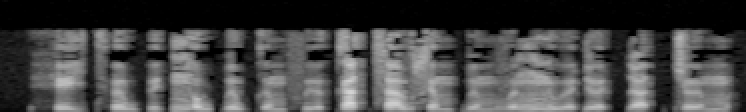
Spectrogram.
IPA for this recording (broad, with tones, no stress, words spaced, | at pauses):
he˨˩˦jt̪ʰə˨˩w ʔɨ˦˥t̚ɲɔ˧wɓə˨˩wkə˨˩˨m fɨ˨˩˦ə̯ka˦˥t̚sa˨˩˦wsə˨˩˨m ɓə˨˩˨mvə˧˥ŋnu˨˩˨ə̯ ɗəː˨˩t̚ɗa˨˩t̚cə˨˩˦m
